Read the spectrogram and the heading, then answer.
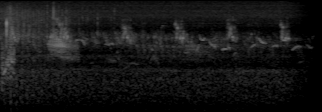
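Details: In a breeding hole in the Eifel near Büchel, Germany, nestling common starlings being fed give high, squeaky chirps, about one or two per second, with sharper, louder notes at the start and a continuous hiss behind.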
